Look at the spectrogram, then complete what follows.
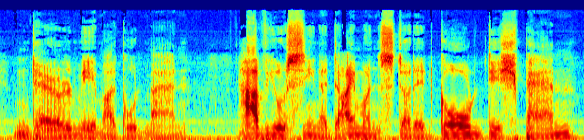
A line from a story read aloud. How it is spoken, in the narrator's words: the frogman said with a haughty croak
